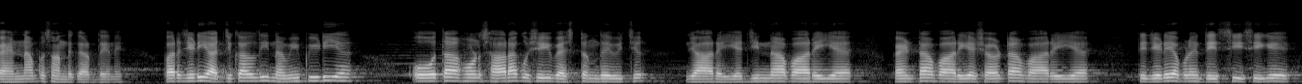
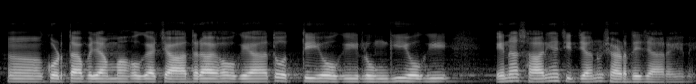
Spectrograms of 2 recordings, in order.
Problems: constant background noise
